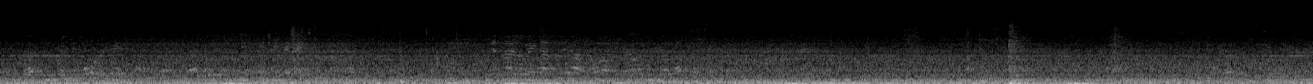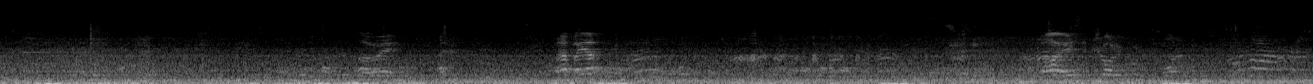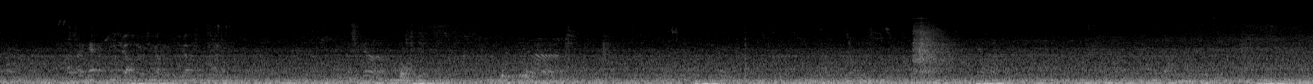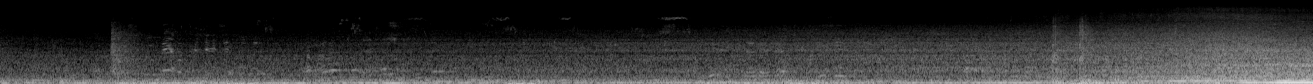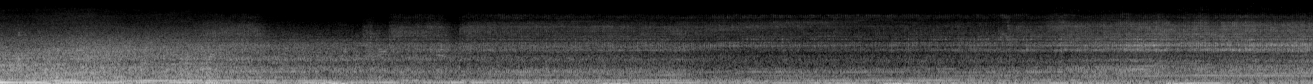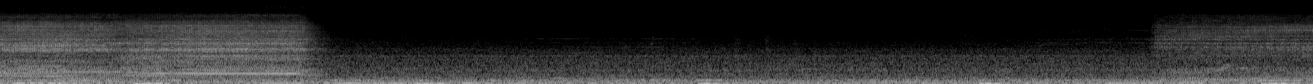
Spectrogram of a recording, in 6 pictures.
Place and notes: Rue Branville, Caen, France - On the Roof
Workers on a roof in a little street. Recorded from 2nd floor with H4…
20 September, 16:10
